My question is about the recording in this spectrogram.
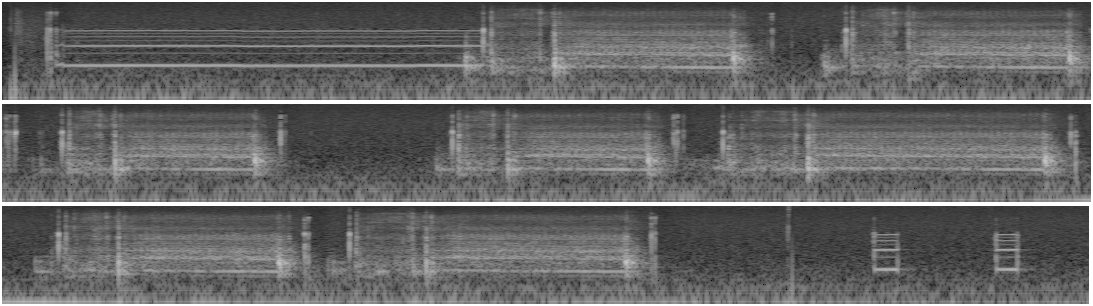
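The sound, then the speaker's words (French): A steady dial tone hums for a couple of seconds, then a telephone is dialed in a long series of buzzy, evenly spaced bursts, ending with a few quick beeps. No voices. “Fabien téléphone à la mère d'Hélène.”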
